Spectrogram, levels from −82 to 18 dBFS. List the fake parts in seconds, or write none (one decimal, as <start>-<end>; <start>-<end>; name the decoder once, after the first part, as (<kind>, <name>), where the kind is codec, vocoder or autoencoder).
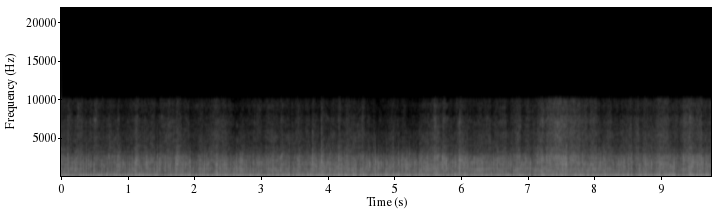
none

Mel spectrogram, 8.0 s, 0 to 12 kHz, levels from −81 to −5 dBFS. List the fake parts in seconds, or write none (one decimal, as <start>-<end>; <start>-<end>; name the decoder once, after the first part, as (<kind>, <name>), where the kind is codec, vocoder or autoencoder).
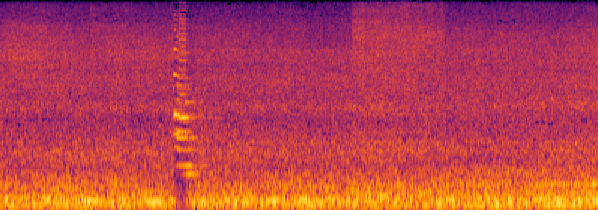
none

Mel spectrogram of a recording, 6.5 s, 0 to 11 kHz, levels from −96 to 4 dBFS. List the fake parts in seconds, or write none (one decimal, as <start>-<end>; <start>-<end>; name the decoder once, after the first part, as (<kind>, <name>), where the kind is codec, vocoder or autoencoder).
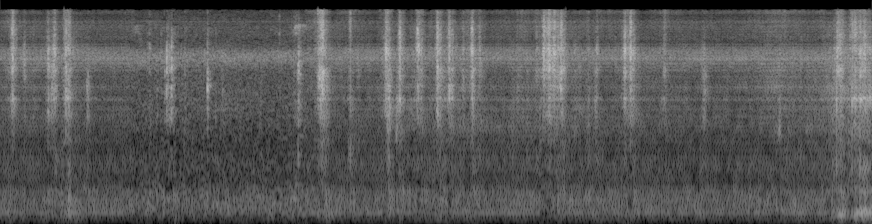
0.0-1.0 (vocoder, WaveNeXt); 2.3-6.5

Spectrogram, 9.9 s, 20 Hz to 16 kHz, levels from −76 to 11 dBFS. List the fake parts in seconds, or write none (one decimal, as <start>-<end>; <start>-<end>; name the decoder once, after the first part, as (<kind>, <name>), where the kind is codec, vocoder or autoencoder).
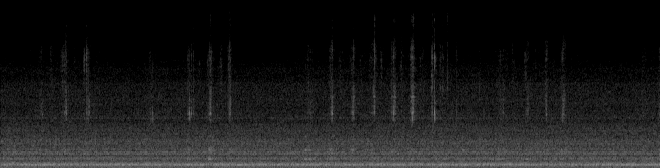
none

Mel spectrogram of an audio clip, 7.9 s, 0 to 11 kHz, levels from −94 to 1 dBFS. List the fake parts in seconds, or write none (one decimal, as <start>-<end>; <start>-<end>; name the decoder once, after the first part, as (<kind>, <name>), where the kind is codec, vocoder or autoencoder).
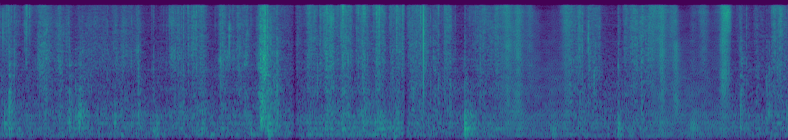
5.0-5.7 (vocoder, Vocos); 6.5-7.3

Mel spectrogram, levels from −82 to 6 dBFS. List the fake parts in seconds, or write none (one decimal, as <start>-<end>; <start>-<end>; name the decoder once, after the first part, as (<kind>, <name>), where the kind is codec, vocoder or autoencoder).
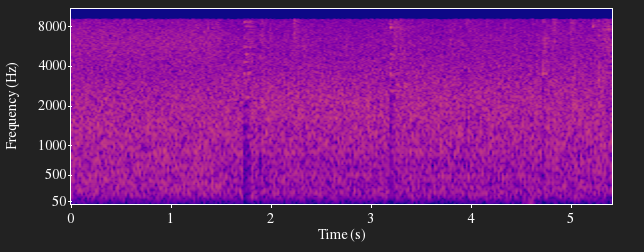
none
